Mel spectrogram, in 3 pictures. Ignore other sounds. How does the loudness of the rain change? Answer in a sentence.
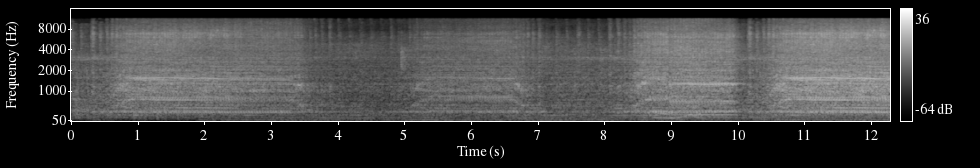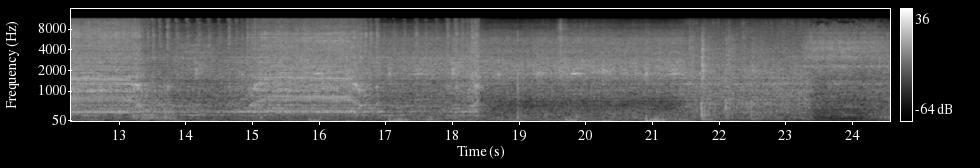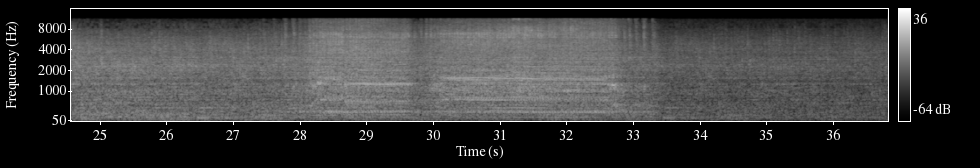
The volume of the rain goes up, then down.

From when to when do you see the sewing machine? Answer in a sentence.
You can hear the sewing machine from 0.0 to 18.4 s and from 27.4 to 33.4 s.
